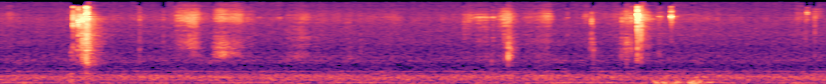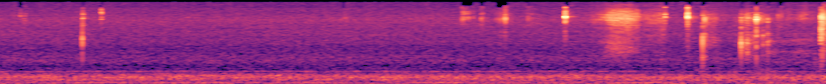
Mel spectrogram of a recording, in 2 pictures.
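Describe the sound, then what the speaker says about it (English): Scissors snip crochet yarn in a quiet room, a few sharp, faint clicks spread irregularly over the span against a soft hiss. "I will cut the yarn."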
